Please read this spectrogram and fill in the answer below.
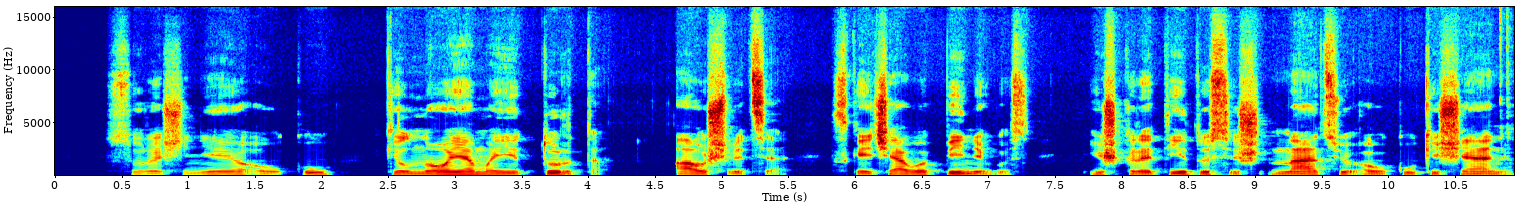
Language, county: Lithuanian, Kaunas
